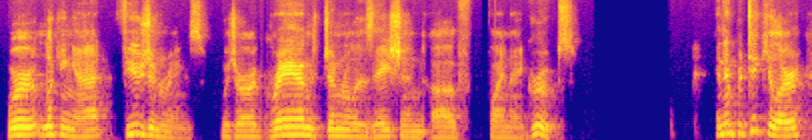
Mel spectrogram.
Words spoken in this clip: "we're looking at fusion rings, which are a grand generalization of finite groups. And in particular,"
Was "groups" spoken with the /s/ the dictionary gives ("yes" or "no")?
yes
